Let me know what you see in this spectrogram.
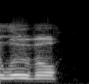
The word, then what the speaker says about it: Louisville: So I'm out here in Louisville.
